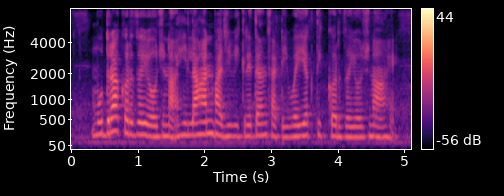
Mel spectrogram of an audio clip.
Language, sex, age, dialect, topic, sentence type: Marathi, female, 25-30, Northern Konkan, banking, statement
